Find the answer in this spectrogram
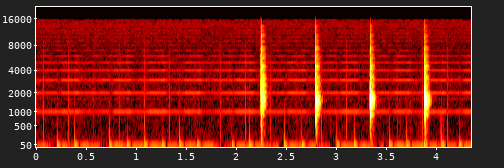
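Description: Software-generated metronome click track (Audacity's Rhythm Track) playing back as a recording guide. It is silent for about two seconds, then gives four short, evenly spaced clicks about half a second apart.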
